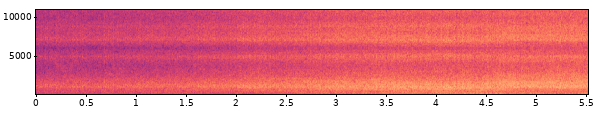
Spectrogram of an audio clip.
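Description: A road vehicle passing on the street. Its tyre and engine noise swells steadily and is loudest about four seconds in.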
